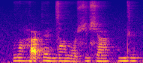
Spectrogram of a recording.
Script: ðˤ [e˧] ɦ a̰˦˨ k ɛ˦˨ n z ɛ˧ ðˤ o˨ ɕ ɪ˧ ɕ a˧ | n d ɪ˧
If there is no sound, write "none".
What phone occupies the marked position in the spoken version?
e˧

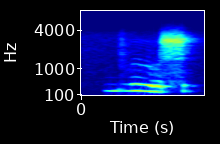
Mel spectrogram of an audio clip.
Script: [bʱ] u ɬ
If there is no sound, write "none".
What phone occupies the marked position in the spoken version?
bʱ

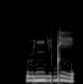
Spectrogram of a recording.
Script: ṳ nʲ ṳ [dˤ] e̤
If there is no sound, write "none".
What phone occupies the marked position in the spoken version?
d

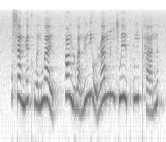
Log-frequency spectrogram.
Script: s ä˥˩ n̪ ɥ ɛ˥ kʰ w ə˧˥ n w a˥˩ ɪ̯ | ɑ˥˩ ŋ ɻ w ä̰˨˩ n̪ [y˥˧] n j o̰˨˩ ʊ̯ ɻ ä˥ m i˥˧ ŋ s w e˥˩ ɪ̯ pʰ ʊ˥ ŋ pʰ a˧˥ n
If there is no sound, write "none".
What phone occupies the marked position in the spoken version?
y˥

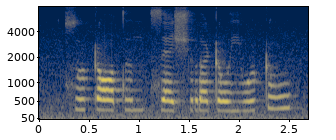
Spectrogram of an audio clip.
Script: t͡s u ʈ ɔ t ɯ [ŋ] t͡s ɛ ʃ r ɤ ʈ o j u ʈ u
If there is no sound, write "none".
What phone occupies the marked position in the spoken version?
n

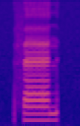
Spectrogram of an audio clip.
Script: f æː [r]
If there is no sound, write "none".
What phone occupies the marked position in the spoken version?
n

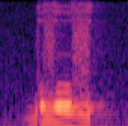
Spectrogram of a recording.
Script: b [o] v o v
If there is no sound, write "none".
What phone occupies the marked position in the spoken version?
o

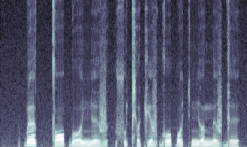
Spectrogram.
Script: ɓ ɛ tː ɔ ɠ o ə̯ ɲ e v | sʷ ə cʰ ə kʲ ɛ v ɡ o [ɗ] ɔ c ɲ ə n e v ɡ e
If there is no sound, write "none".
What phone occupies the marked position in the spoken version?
ɓ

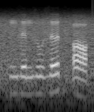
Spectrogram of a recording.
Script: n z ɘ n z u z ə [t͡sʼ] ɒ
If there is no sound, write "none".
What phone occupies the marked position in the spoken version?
t͡sʼ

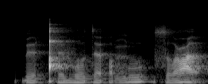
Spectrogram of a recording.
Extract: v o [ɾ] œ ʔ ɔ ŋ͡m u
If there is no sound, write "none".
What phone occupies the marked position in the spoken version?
t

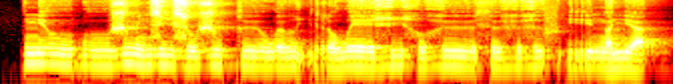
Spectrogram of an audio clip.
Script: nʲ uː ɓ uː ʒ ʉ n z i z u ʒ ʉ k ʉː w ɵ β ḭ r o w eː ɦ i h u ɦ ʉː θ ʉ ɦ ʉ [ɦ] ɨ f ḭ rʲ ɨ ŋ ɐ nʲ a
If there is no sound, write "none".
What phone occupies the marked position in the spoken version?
ɦ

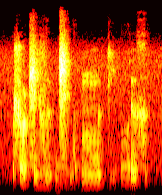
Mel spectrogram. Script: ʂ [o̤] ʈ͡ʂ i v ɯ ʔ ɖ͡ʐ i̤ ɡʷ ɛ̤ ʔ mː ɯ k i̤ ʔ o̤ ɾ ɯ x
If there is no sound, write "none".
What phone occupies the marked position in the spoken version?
o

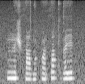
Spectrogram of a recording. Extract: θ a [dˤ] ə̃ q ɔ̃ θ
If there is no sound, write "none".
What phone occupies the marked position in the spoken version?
dˤ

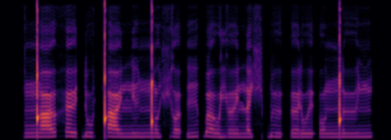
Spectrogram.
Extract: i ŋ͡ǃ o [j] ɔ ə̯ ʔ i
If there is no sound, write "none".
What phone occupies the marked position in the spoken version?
ç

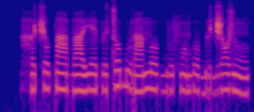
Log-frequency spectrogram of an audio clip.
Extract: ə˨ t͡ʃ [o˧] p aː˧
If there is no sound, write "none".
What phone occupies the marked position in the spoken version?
o˧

